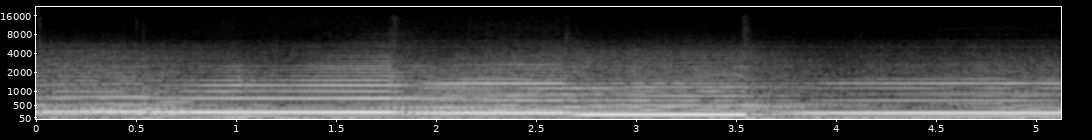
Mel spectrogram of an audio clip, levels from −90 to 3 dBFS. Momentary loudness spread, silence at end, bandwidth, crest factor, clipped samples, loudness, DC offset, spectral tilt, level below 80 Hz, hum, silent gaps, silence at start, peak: 6 LU; 0 s; 4.5 kHz; 10 dB; under 0.1%; -15 LUFS; under 0.1%; -10.5 dB/octave; -40 dBFS; none; none; 0 s; -4 dBFS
